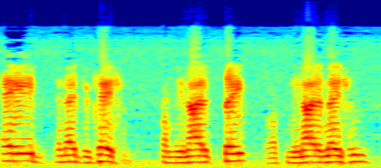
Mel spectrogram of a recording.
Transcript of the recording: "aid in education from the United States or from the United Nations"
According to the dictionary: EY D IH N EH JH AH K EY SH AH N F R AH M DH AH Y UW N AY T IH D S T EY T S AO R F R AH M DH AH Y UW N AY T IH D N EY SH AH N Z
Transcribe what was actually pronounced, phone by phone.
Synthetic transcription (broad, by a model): EY D IH N EH JH AH K EY SH AH N F R AH M DH AH Y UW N AY T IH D S T EY T S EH L F R AH M DH AH Y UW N AY T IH D N EY SH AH N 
